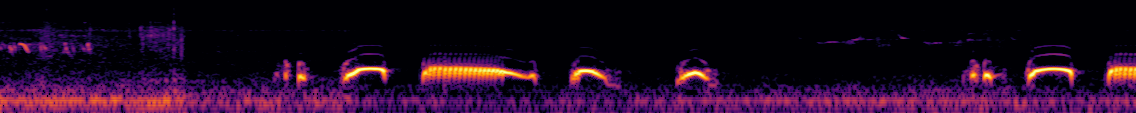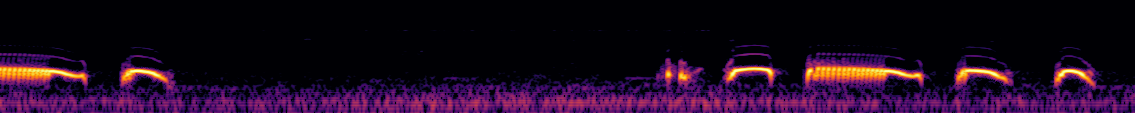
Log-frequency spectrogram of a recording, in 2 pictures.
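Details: Spotted dove kept as a lure bird, the kuk dua style, Lombok: three phrases of low hooting coos, each a few short rounded notes around a longer drawn-out coo, separated by pauses of a few seconds.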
